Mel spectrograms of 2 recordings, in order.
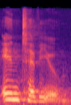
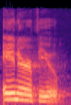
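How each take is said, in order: First: The T sound is clearly pronounced. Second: The T sound is dropped completely. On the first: This is the British pronunciation. "In Great Britain, you would say interview" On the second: This is the American pronunciation. "In America, ... So T here just disappears"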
